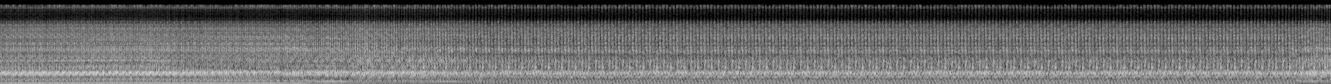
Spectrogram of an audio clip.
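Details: 2007 VW Golf Trendline 1.9 TDI diesel (BLS, 77 kW/105 PS, 240,050 km) catches and settles to idle with a loose metallic rattle over the diesel clatter. A defective dual-mass flywheel is the cause.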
